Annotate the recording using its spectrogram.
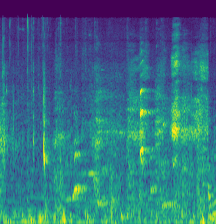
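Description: A young woman laughing and giving short, high-pitched squeals, the loudest about three seconds in, with a few sharp clicks mixed in.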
